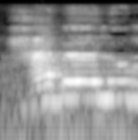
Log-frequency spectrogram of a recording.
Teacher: কারণ আমরা জানি যে নুন এবং মিমের মধ্যে যদি তাসদিদ থাকে তাহলে ওয়াজিব গুণনা হয়, গুণনা করে নাকের মধ্যে ঢুকে পড়তে হয়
